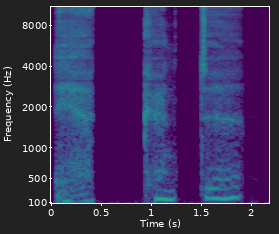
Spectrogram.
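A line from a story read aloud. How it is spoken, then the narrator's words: Hoarse whisper. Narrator (German): flüsterte Harry heiser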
